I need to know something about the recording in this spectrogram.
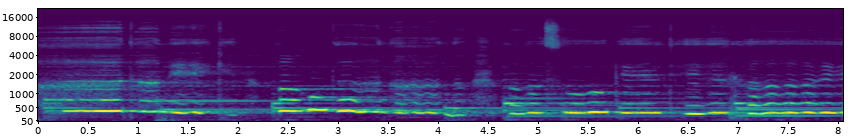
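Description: A male vocalist singing a slow, sustained melody with wavering vibrato on held notes, over soft instrumental accompaniment.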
